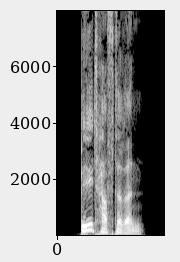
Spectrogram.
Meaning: inflection of bildhaft: 1. strong genitive masculine/neuter singular comparative degree 2. weak/mixed genitive/dative all-gender singular comparative degree
- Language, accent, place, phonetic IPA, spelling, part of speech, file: German, Germany, Berlin, [ˈbɪlthaftəʁən], bildhafteren, adjective, De-bildhafteren.ogg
